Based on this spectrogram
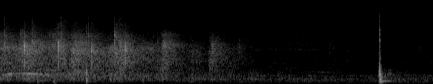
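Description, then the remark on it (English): An audience applauds, the clapping dense and fairly soft at first, then thinning and fading away over a couple of seconds before one sharp, isolated click. “Come on, let's give them an applause as they tune in.”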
